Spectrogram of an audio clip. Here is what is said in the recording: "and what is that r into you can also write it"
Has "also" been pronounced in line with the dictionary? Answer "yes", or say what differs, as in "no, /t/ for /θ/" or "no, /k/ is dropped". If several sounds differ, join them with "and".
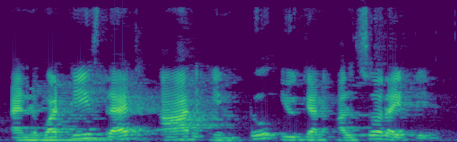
yes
